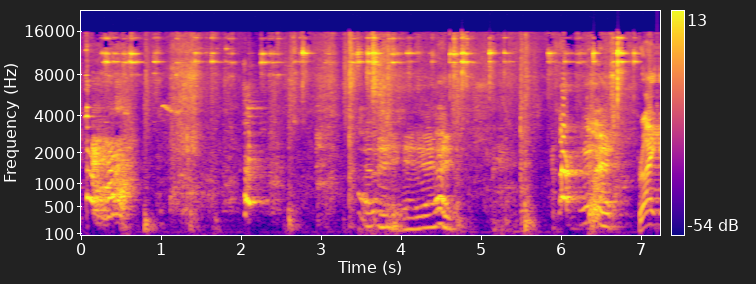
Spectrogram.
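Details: Great Danes Milly and Izzy at play indoors: short harsh yelps give way to a drawn-out, quavering howl-like grumble midway, followed by more yelps, with a person commanding sit and talking throughout.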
